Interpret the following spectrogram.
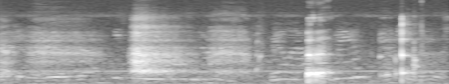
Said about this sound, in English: I feel like a burp's coming.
